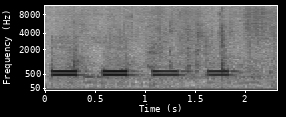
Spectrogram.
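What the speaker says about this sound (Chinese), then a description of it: "咱先来接电话" An incoming telephone call on a Taiwanese radio call-in show sounds as four short, evenly spaced electronic tones, loud and clear against a quiet background.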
